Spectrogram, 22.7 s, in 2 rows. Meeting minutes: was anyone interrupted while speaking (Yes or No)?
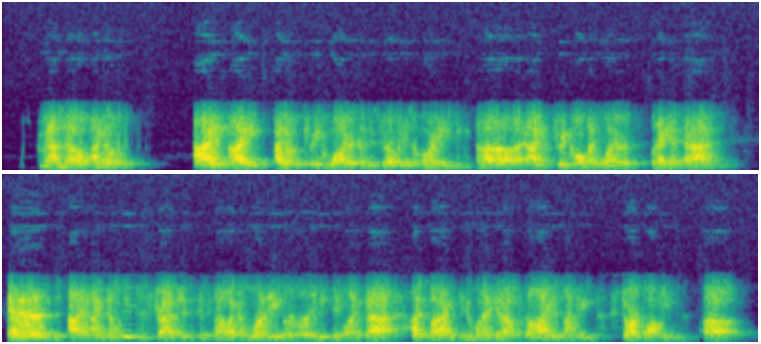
Yes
